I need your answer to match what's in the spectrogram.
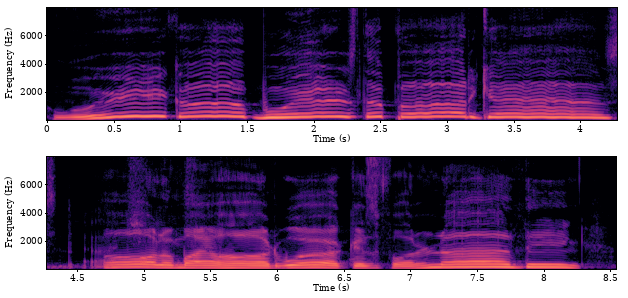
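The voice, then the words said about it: Spooky wailing ghost voice with accent. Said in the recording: “I don't know why I gained an accent in the afterlife ... Vincent Price ... Wailing.”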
